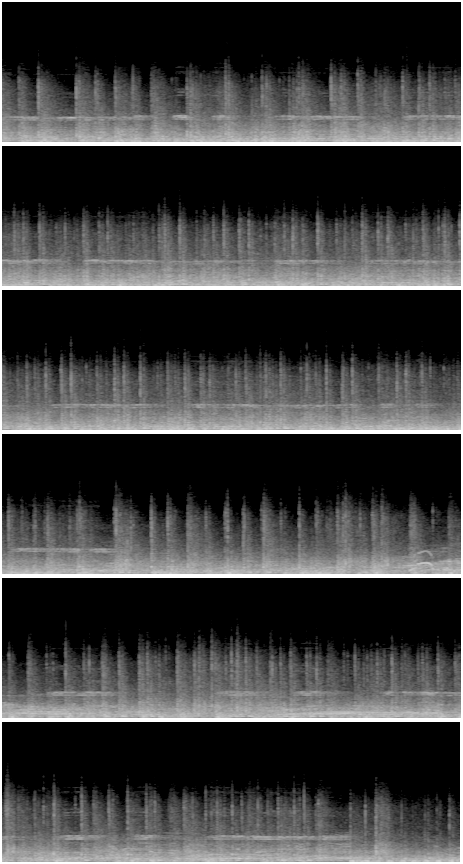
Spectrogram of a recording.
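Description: A troupe of stick drummers playing live on stage, a dense, unbroken drum rhythm, with the audience cheering.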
